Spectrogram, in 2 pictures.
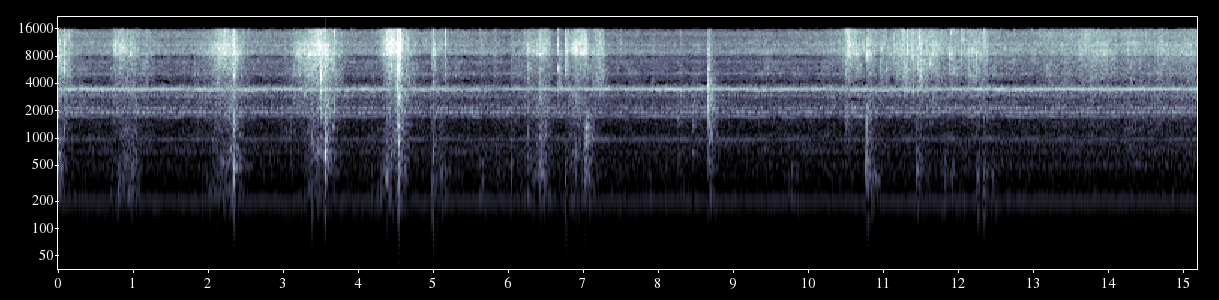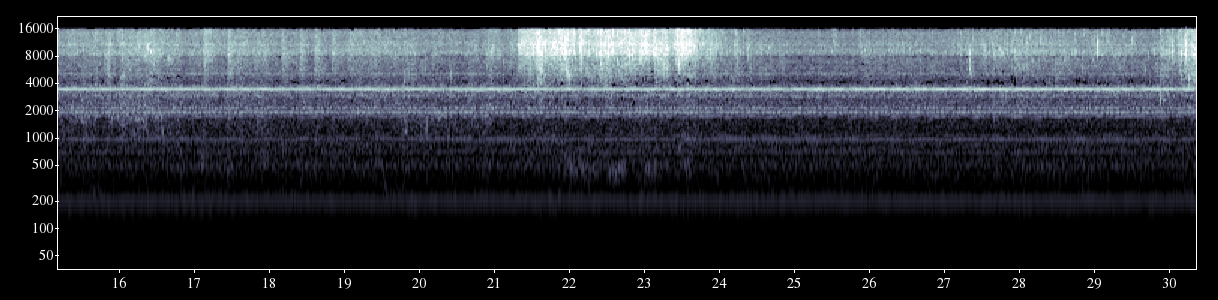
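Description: A steady motor hum with a high whine runs throughout. Over it come a series of sharp knocks and slaps in the first dozen seconds as a squeegee is worked over a wet rug on tile. About two-thirds of the way in there is a short hiss of water.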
